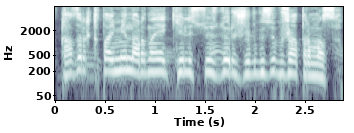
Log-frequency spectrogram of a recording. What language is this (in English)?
Kazakh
